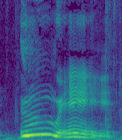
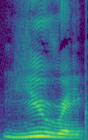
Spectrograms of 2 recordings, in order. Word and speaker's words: Ouray: Um, so Donna lives in what I would have called Ouray Uray, Colorado, but it's pronounced Uray, Colorado.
